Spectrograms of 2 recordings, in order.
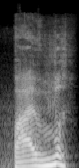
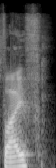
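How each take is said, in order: First: The word ends with a V sound. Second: The word ends with an F sound. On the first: "I don't know why people have a problem with V" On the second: "you should pronounce it as Fife"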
